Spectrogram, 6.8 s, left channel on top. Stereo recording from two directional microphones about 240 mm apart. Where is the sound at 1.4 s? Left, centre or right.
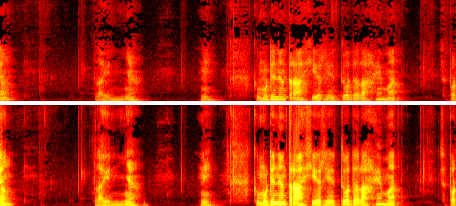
Right.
